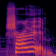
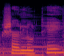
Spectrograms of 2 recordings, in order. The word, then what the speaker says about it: Charlotte: it's Charlotte but it's I'm pretty sure it's supposed to be pronounced the more German way so I think it's supposed to be more like charlot wait I can't say it in German charlot I guess how do I pronounce that better in German oh Moka magika yes sorry charot Charlote maybe um but also specifically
